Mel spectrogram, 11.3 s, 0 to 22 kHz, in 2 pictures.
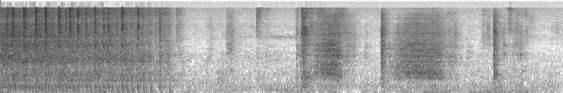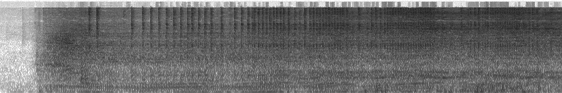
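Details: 1964 NSU Quickly S23 three-speed moped, first start after engine rebuild on fresh 2-stroke petrol mix, some smoke expected; quiet fumbling, then the little two-stroke catches and settles into a brisk, steady buzzing run, about four beats per second.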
